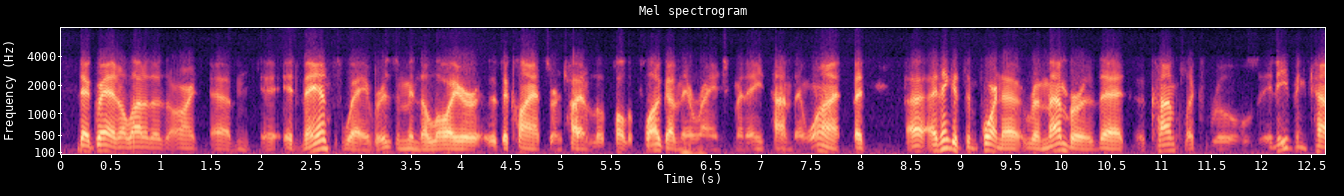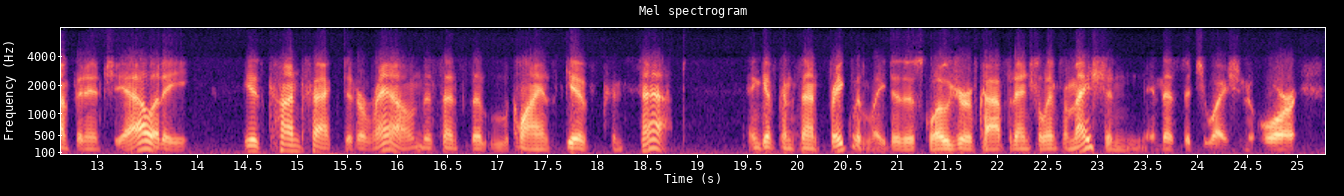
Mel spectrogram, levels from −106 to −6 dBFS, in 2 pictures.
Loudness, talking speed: -17 LUFS, 150 wpm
